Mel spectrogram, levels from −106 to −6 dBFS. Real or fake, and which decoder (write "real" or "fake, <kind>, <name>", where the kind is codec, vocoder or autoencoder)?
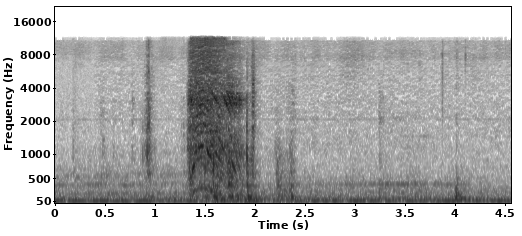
real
